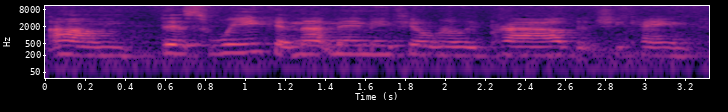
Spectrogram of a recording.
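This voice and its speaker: The voice moves at a moderate pace, with audible room echo and noticeable background noise. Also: woman. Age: 50s. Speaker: talk show host. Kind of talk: casual chat. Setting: stage with audience. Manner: halting.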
